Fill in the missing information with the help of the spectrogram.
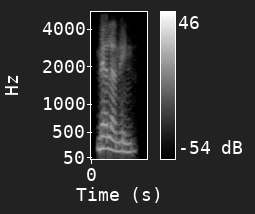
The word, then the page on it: melanin: Indian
